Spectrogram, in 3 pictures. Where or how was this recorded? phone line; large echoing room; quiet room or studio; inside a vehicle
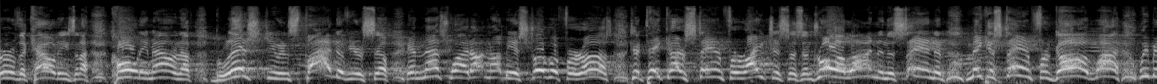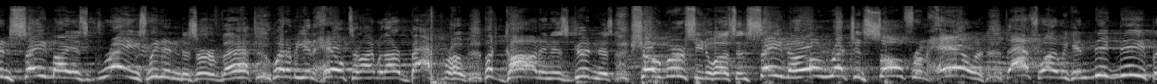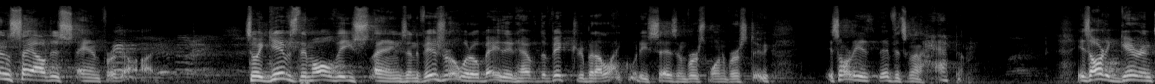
large echoing room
